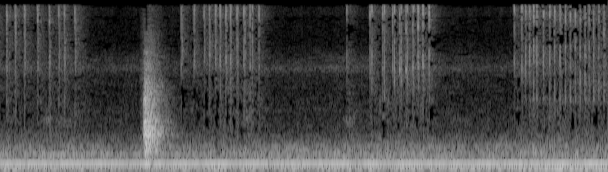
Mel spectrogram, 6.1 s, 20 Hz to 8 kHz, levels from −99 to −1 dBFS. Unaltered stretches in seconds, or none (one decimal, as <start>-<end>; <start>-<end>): 0.0-6.1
